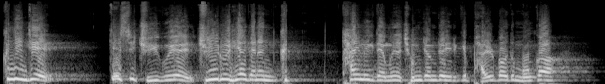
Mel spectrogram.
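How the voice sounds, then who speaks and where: A man preaching a sermon as senior pastor. He hammers key words by repeating them and moves between loud stresses and soft asides. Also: high-pitched, steady tone, fairly quick. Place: church sanctuary. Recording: long church hall reverb.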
